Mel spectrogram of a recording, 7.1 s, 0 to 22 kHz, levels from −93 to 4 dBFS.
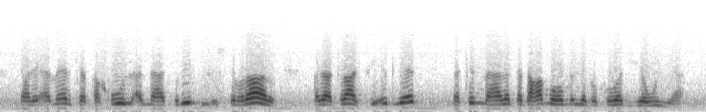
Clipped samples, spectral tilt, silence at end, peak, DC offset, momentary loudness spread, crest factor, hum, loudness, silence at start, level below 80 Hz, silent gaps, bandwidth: under 0.1%; -8.5 dB/octave; 0.25 s; -8 dBFS; under 0.1%; 14 LU; 20 dB; 50 Hz at -65 dBFS; -29 LUFS; 0.2 s; -72 dBFS; none; 5.2 kHz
